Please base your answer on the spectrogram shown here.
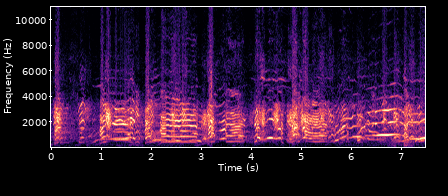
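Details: Husky four-dog teams at the start, Rendlesham, January 2016, on analogue cassette: drawn-out whining howls and yelps with clear tonal wavering, mixed with people's speech close by.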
